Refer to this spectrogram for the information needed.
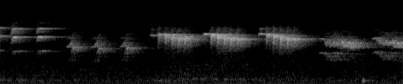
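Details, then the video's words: Tiểu mi bird singing casually: paired clear high notes, falling whistles, then loud rich warbled phrases that drop slowly in pitch. "chim tiểu mi chơi lai rai"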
